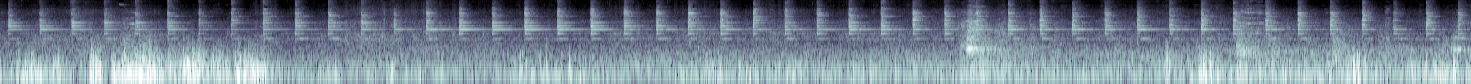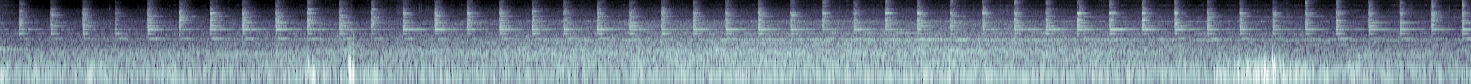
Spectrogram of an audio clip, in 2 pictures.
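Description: Empty freight hopper cars rolling past with rumble and irregular clanks of wheels and couplers, while a grade-crossing mechanical bell rings steadily with even strokes. In the second half a diesel locomotive running as the train's rear unit passes, adding a steady engine hum.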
